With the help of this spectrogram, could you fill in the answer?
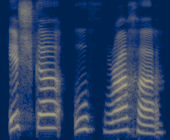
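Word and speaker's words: uisce fhuaraithe: widely across the island the way I would say it is ishka Raha damn how the that's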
